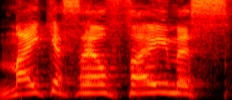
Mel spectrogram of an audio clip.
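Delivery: high, loud announcer-style call. Discussing wrestling, a podcaster quotes the line in a Jim Ross voice. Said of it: "my choice for Jim Ross's voice".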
